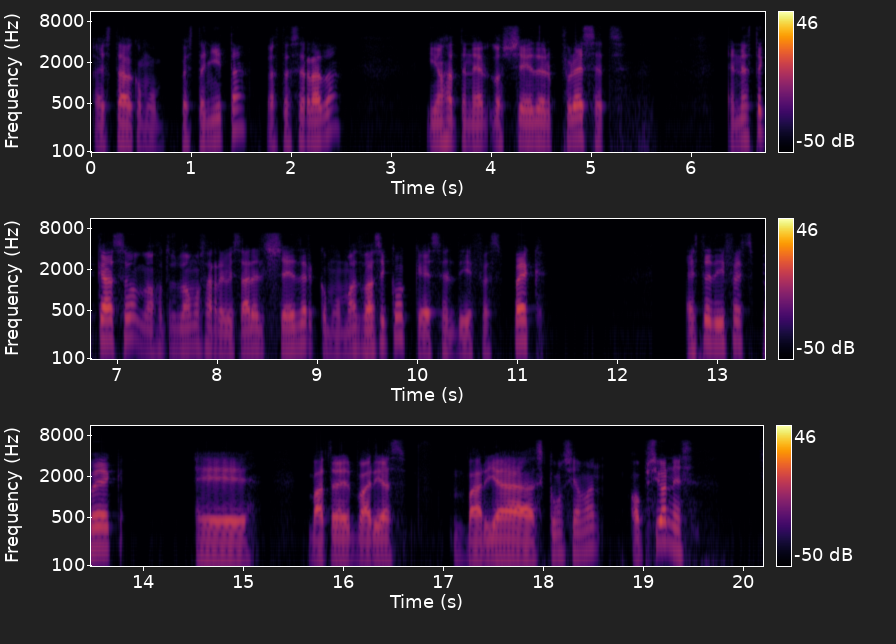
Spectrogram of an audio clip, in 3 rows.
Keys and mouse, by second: 1.4 click, 2.4 click, 6.4 click.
